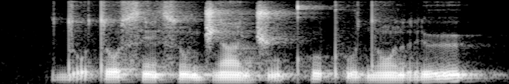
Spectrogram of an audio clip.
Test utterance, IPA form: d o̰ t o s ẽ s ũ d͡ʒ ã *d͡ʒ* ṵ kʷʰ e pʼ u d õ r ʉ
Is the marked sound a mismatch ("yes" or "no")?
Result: no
